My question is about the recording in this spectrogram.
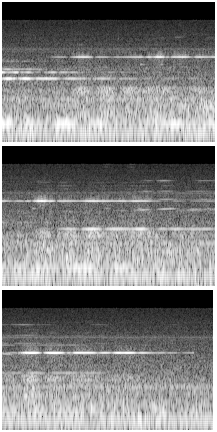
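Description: Soft, high, pure electronic tones from the computer's speakers, held for several seconds each and entering one after another at different pitches so that they overlap. A low steady hum lies underneath. In the first second the last ringing of a piano chord dies away.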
